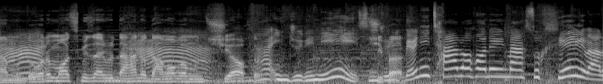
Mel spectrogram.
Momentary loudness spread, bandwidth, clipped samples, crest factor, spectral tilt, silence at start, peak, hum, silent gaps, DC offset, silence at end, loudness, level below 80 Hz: 3 LU; 19.5 kHz; under 0.1%; 12 dB; -5 dB/octave; 0 s; -6 dBFS; none; none; under 0.1%; 0 s; -18 LUFS; -40 dBFS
